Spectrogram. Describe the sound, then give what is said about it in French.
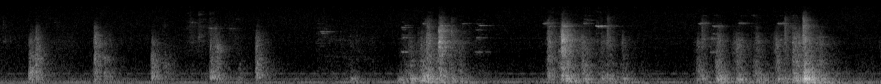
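A woman rattles and jerks the handle of a locked door repeatedly, a string of sharp metallic clicks and clunks that grow more forceful and clustered. No one speaks. “La porte est bien fermée.”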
